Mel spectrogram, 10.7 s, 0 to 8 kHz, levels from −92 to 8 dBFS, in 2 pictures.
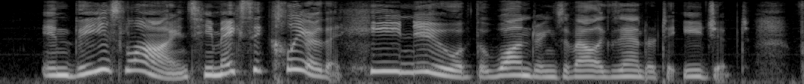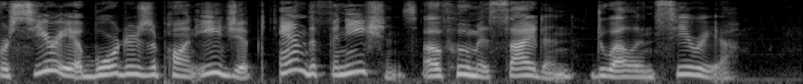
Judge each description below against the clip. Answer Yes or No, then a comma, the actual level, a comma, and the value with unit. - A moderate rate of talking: Yes, average, 180 wpm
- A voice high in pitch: Yes, high, 220 Hz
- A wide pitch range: Yes, wide, 8.0 semitones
